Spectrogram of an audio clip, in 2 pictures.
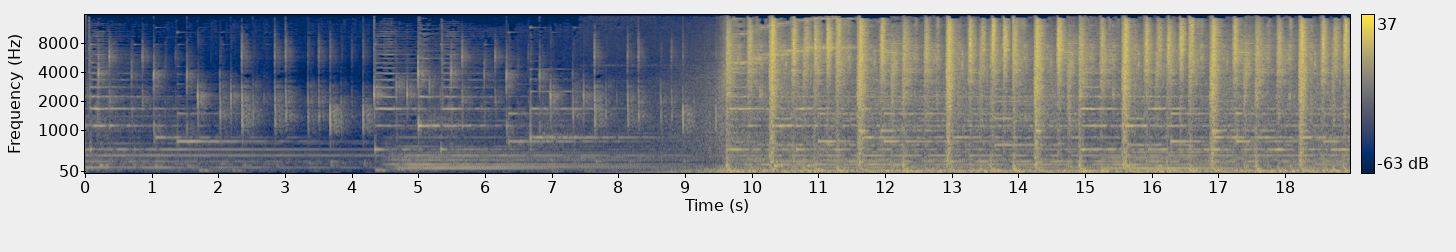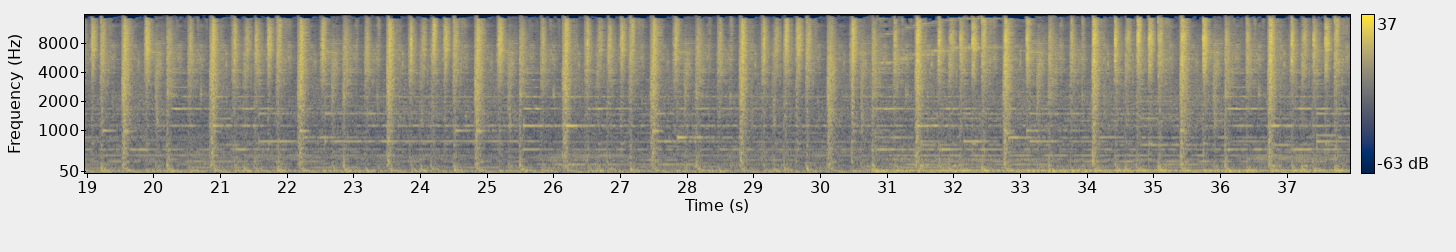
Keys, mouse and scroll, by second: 1.1 click, 3.2 a, 7.1 x, 7.7 click, 10.0 click, 11.2 a, 12.3-13.7 scroll down 4, 13.7-14.8 scroll up 2, 14.8-15.4 scroll up 1, 16.8 click, 17.9 a, 19.7 x, 20.7 click, 23.5 click, 25.0 a, 25.9 x, 27.8 click, 30.9-32.1 drag, 32.2-34.6 shift+middle drag, 34.6-35.4 shift+scroll up 5, 35.4 middle click, 37.7 ctrl+alt+p.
